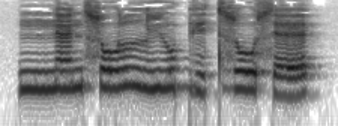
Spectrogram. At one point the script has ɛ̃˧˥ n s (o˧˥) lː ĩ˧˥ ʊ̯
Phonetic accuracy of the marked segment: correct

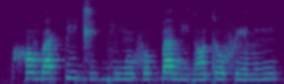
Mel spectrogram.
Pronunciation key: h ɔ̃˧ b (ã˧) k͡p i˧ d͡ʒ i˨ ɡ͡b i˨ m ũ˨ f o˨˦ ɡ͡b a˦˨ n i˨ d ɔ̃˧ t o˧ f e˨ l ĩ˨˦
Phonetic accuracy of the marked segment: incorrect: a˧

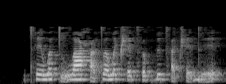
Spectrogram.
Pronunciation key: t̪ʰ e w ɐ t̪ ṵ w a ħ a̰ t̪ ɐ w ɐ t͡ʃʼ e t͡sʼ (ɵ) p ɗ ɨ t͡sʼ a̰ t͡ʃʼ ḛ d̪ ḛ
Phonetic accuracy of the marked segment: correct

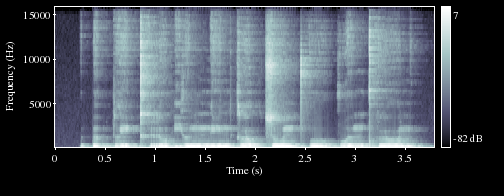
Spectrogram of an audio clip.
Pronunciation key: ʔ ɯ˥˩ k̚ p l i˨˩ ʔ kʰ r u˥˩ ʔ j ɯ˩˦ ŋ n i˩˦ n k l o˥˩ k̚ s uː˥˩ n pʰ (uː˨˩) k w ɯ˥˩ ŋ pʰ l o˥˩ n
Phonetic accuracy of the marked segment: correct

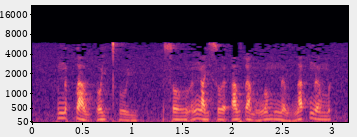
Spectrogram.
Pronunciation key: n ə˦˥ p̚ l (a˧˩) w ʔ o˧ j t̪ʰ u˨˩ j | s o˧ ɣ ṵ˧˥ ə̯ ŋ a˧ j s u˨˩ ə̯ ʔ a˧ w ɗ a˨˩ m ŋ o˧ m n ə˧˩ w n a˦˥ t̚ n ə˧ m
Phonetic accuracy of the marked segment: incorrect: a˨˩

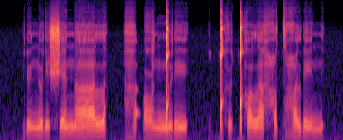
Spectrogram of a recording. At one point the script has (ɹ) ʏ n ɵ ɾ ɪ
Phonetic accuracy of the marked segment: incorrect: ɾ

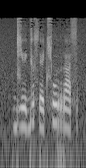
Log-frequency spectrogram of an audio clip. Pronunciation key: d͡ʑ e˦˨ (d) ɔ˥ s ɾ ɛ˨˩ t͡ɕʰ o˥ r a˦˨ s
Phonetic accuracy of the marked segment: incorrect: ɡʲ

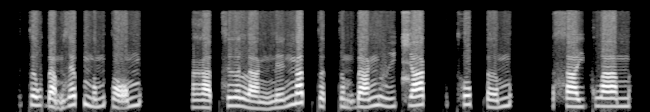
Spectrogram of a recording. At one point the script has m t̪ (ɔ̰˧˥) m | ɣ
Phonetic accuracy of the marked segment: correct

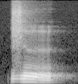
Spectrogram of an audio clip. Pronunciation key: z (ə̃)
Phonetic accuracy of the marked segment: correct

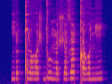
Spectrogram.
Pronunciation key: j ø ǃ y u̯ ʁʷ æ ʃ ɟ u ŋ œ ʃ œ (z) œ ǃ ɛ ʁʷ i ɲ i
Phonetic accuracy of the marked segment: correct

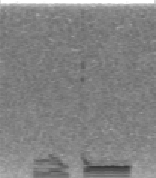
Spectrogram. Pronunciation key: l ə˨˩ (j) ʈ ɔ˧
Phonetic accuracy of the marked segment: incorrect: w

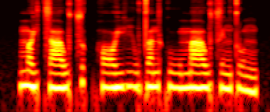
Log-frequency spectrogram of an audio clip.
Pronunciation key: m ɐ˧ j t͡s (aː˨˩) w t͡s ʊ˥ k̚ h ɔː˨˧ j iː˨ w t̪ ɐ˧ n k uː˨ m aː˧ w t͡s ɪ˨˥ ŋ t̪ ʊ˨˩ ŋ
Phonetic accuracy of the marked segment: incorrect: aː˨˥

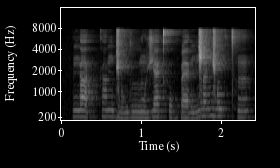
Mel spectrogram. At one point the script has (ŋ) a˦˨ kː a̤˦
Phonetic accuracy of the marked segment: correct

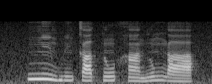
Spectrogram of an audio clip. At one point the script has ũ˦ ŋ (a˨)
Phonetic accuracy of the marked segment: correct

